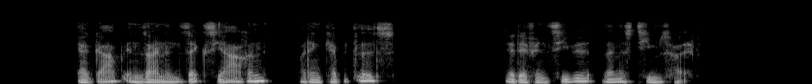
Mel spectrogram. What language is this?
German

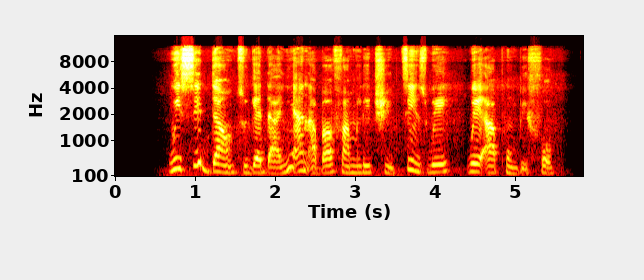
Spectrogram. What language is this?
Nigerian Pidgin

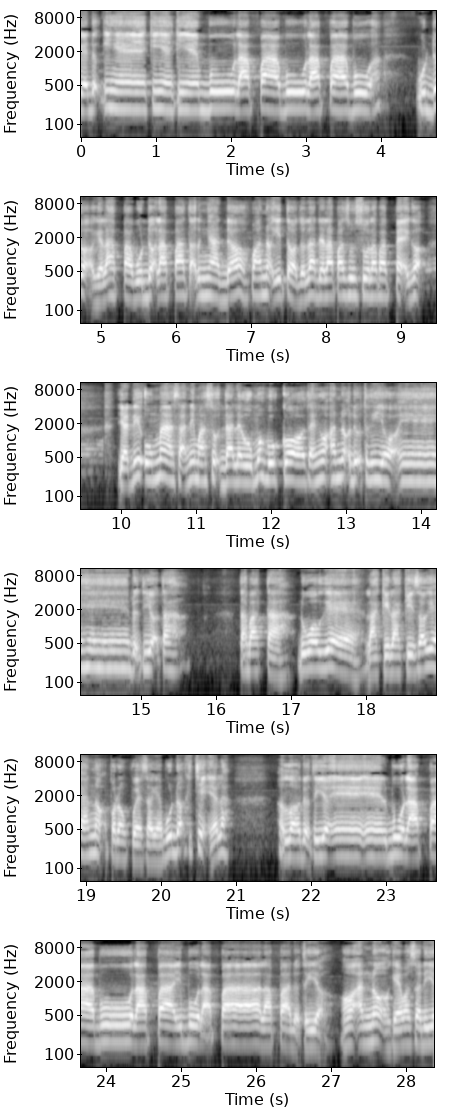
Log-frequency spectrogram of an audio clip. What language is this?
Malay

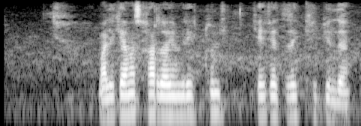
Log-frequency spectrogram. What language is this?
Uzbek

